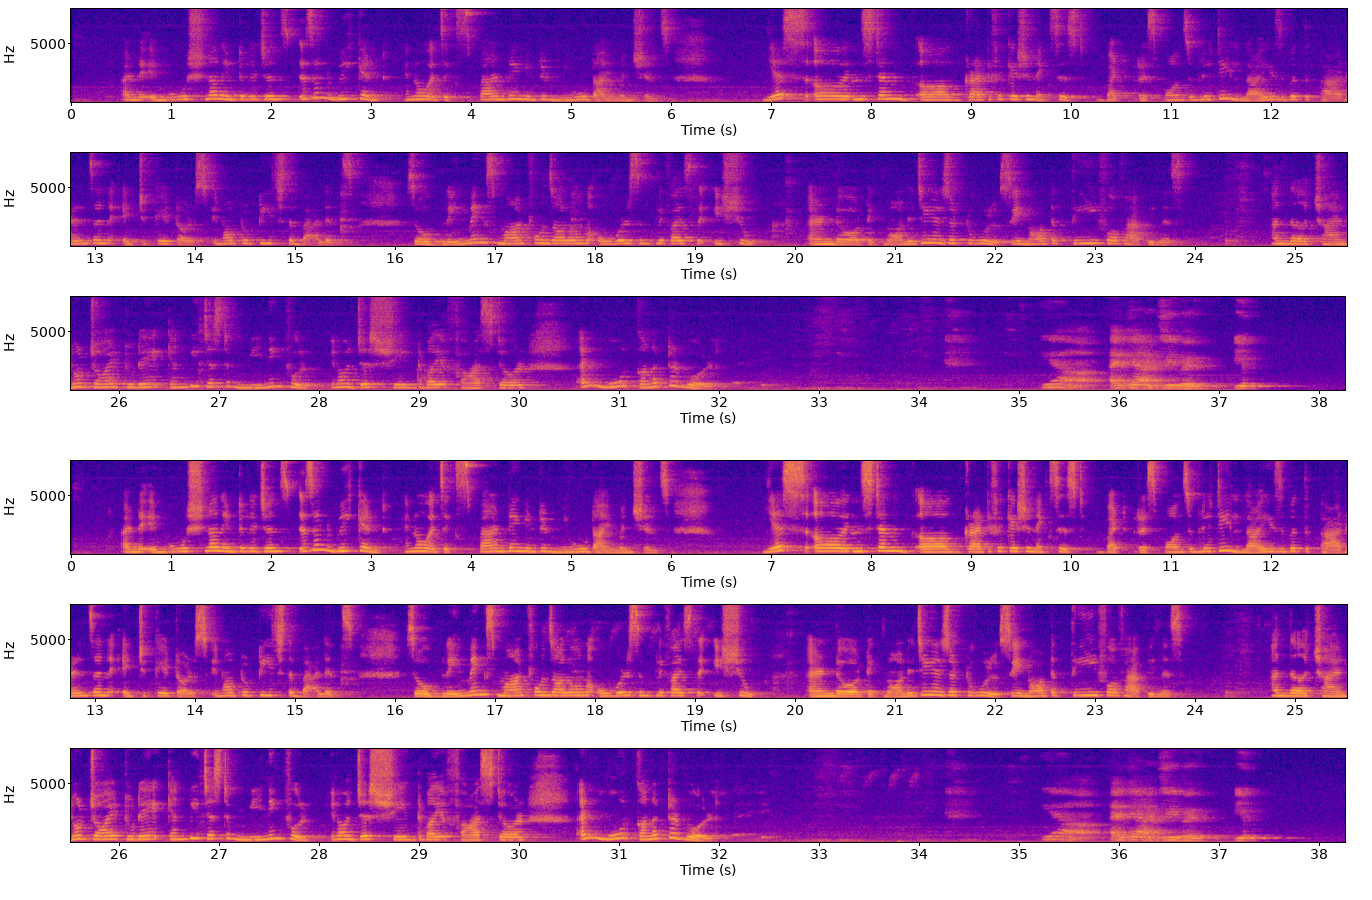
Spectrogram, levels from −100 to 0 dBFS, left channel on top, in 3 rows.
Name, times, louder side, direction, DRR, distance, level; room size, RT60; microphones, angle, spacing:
voice 1, 0.5-6.4 6.9-19.6 20.1-23.9 24.8-32.5, right 4 dB, 40° right, 13 dB, 0.3 m, -27 dB
voice 2, 35.2-36.8 37.1-37.3, left 1 dB, 50° left, -4 dB, 1.5 m, -29 dB
7.8 x 3.0 x 6.0 m, 0.75 s
head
